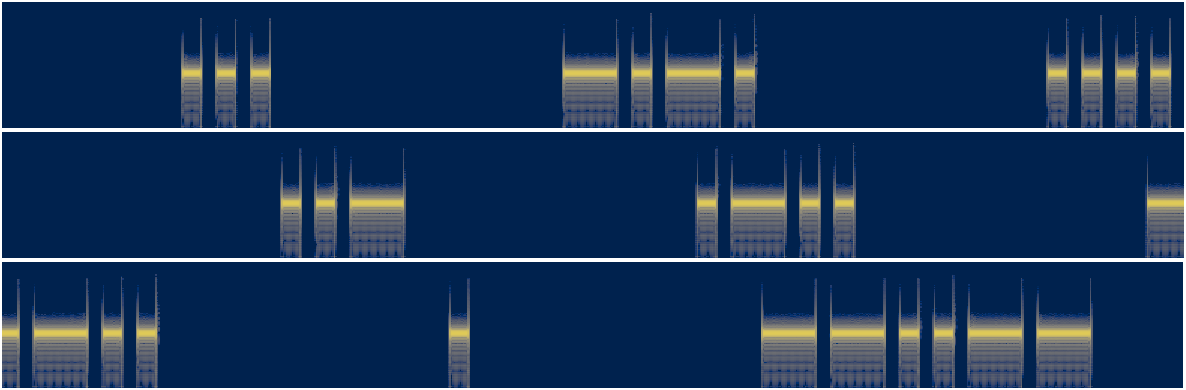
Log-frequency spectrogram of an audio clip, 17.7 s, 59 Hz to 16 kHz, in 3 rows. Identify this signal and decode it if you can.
Morse code, heard as a keyed tone, about 14 wpm, spaced as for 5 wpm, 680 Hz. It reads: SCHULZE,
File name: Morsekurs / Witze / Witz 14. März 2023 25 F70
